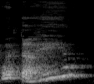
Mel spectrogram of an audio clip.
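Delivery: high-pitched disbelief without extra volume; incredulous. Acted. Vlogger reacting to blood going everywhere, incredulous. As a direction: let the pitch shoot up in bafflement.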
